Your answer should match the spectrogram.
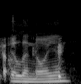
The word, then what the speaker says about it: Illinoisan: Make sure your S is silent. Make sure the S is silent. Illinoisan?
